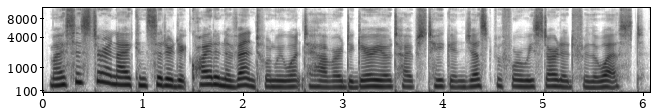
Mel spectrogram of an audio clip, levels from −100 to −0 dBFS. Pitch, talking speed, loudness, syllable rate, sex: 230 Hz, 235 wpm, -17 LUFS, 6.4 syllables/s, female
